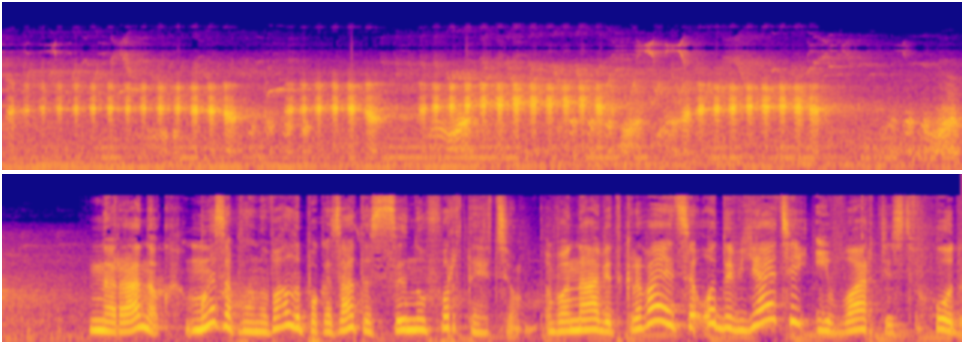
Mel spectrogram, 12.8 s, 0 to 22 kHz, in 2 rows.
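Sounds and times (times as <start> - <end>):
frogs croaking in a chorus near a river at night: 0.0 - 11.1
speech: 7.0 - 12.7.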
